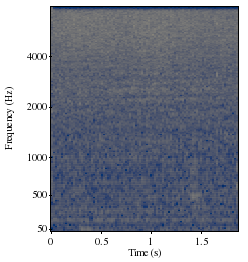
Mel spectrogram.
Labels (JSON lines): {"label": "anthrophony, boat engine", "recorder": "SoundTrap 300"}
